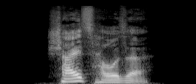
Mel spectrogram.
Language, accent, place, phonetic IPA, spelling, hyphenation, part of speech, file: German, Germany, Berlin, [ˈʃaɪ̯sˌhaʊ̯zə], Scheißhause, Scheiß‧hau‧se, noun, De-Scheißhause.ogg
- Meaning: dative singular of Scheißhaus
